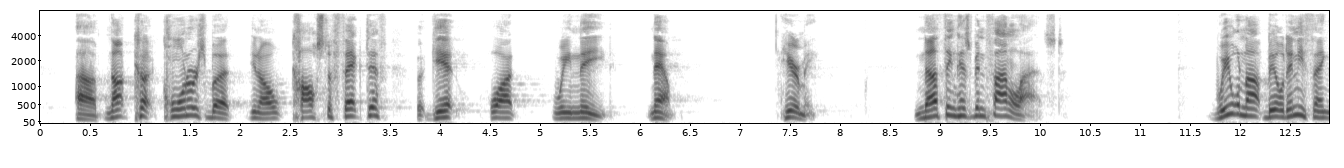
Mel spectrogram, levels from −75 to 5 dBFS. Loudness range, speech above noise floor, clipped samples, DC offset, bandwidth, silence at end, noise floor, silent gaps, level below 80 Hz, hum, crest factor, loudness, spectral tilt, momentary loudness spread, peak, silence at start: 4 LU; 53 dB; under 0.1%; under 0.1%; 7.6 kHz; 0 s; -73 dBFS; none; -70 dBFS; none; 20 dB; -21 LUFS; -5 dB/octave; 11 LU; -2 dBFS; 0.35 s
